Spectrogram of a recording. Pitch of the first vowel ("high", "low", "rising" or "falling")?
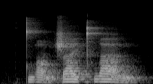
low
